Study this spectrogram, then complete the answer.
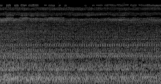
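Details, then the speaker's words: Audi A4 idling just after first start following a rebuild: smooth steady idle hum with even tone, no tapping, knocking or stumbling; owner says it sounds great, smoke considered normal from handling. "Sounds great. Holy shit."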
